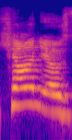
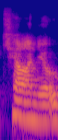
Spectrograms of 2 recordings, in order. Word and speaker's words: Keanu: When I spoke with Keanu Reeves, and Keanu's the one who likes me to pronounce his name, Keanu Reeves. Keanu says, everybody pronounces my name wrong, Gail. It's not Keanu. He says, it's Keanu.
